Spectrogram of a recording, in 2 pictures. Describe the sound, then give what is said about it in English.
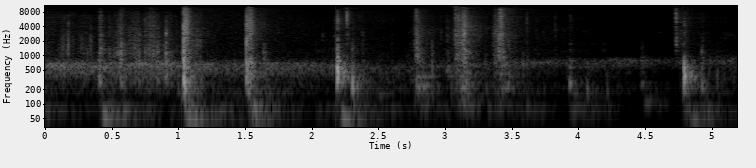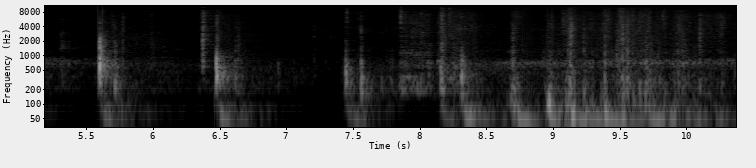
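Horses' hooves clop in an uneven, shuffling rhythm of sharp knocks on hard ground, with a low rumbling rustle building near the end and no voices. “Quint, hobble them horses and get up here.”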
